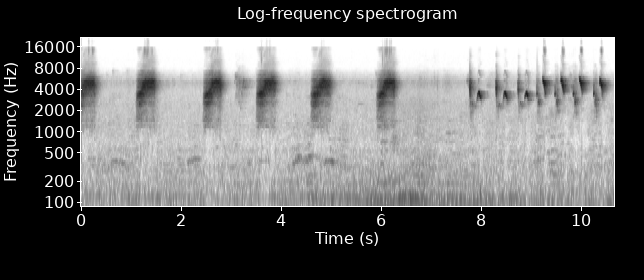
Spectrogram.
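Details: Long-tailed shrike singing with mimicked phrases, kept as a training bird: six loud harsh rasping bursts about once a second, then a fast run of sharp high chirps and whistled notes.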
